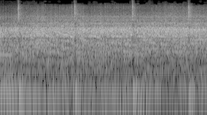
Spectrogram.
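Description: Loud live metalcore band playing: distorted guitars and bass over drums, with a sharp drum hit about every half second.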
